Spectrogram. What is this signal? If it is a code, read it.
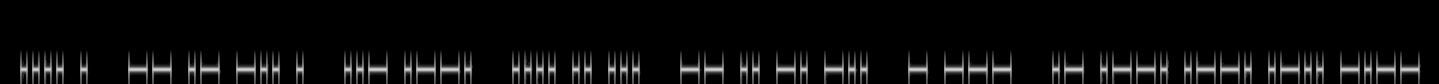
Morse code, heard as a keyed tone, about 20 wpm, 700 Hz. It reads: HE MADE UP HIS MIND TO APPLY
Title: Sentences from Top 1400 Words 20wpm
